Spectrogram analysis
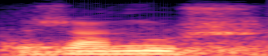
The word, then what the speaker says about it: Janusz: Janusz, ça se prononce ch. Et ça c'est la même chose, mais c'est un autre ch que ch.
